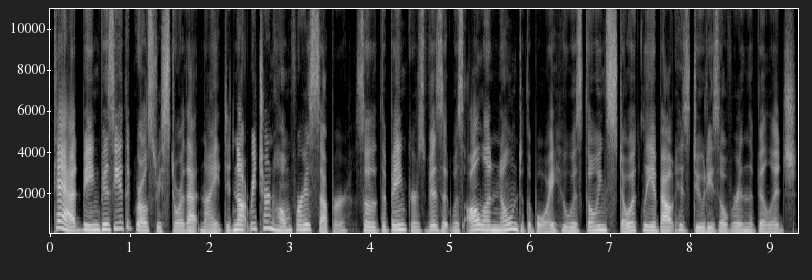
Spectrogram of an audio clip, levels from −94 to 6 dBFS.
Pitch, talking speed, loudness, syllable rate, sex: 200 Hz, 245 wpm, -20 LUFS, 5.8 syllables/s, female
